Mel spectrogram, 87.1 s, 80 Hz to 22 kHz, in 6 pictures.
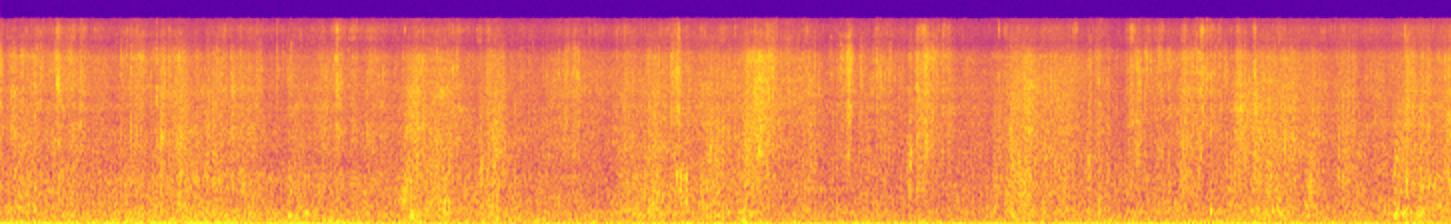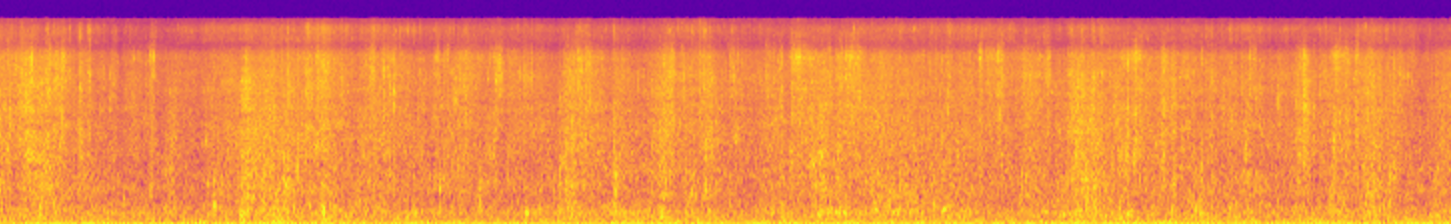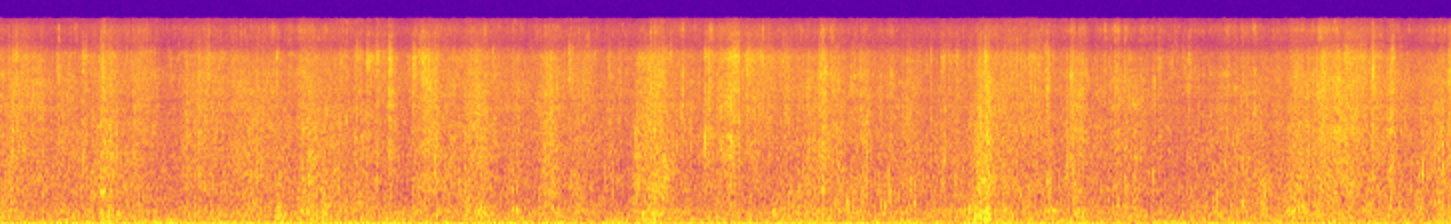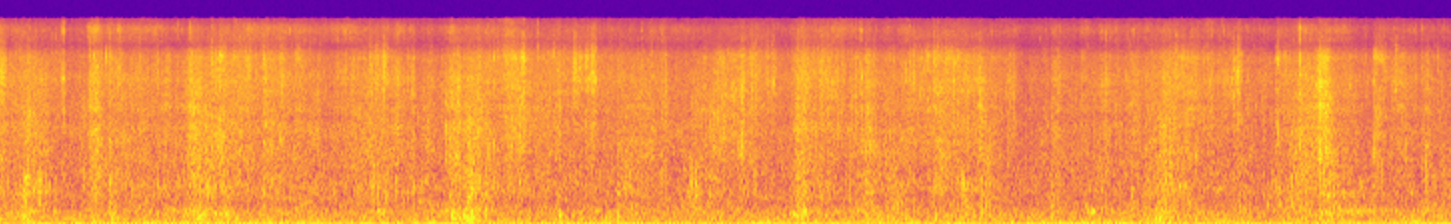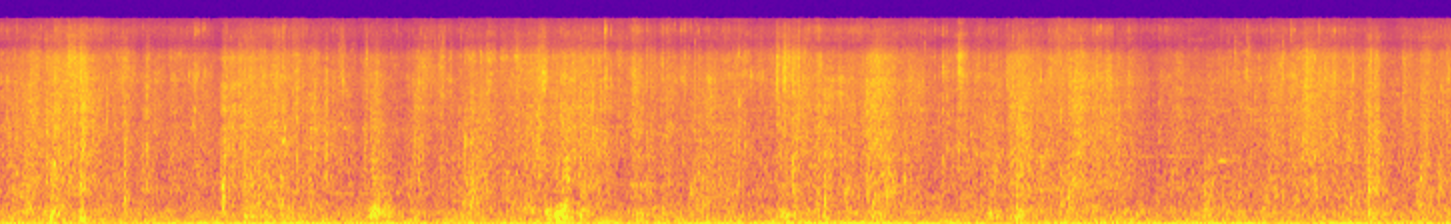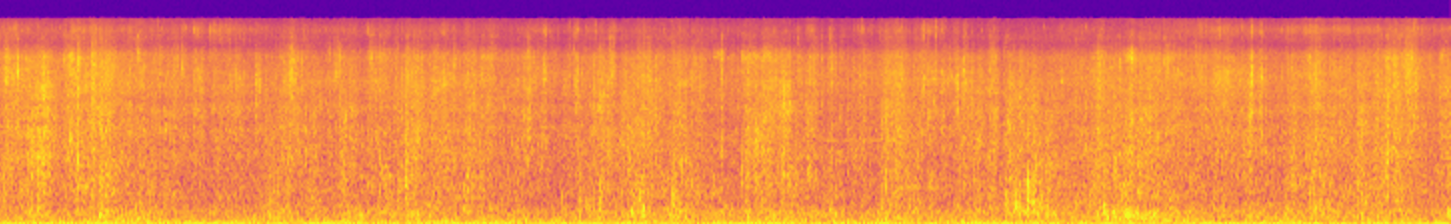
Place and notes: {"title": "Karakoy, winter sea", "date": "2011-02-19 10:40:00", "description": "sounds of seagulls and waves pounding the Karakoy Pier", "latitude": "41.02", "longitude": "28.98", "altitude": "5", "timezone": "Europe/Istanbul"}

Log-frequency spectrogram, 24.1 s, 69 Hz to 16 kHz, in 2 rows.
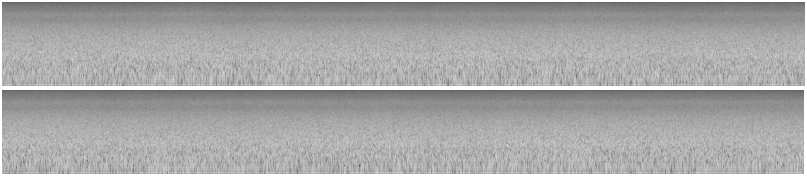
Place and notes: {"title": "Gesäuse Str., Admont, Österreich - Tor zum Gesäuse", "date": "2020-06-14 13:20:00", "description": "At the entrance to the valley called \"Gesäuse\" (which denotes a constant, roaring noise) the water of the of the river Enns falls down a steep slope emmitting a roaring noise which ist the origin of the place's name", "latitude": "47.58", "longitude": "14.56", "altitude": "618", "timezone": "Europe/Vienna"}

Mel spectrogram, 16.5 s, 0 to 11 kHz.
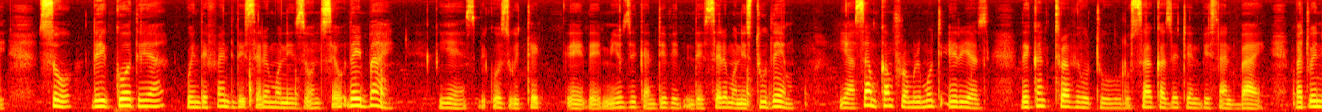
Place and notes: {"title": "Mass Media Centre, ZNBC, Lusaka, Zambia - Kumbuka, crossing the Zambezi...", "date": "2012-07-19 15:39:00", "description": "Mrs. Namunkolo continues describing in detail the “Kumbuka” ceremony of the Lozi people a ritual crossing of the Zambezi river twice a year by the King and the royal household…\nThe entire playlist of recordings from ZNBC audio archives can be found at:", "latitude": "-15.41", "longitude": "28.32", "altitude": "1267", "timezone": "Africa/Lusaka"}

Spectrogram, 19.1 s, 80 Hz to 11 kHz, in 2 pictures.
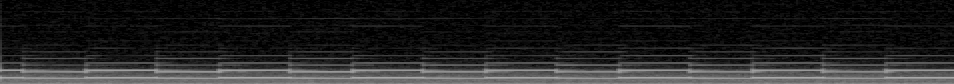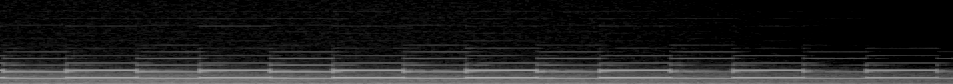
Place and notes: {"title": "North Manchester - Alarm Bleeping", "date": "2011-02-10 23:45:00", "description": "An alarm constantly bleeping, late at night.", "latitude": "53.54", "longitude": "-2.28", "altitude": "103", "timezone": "Europe/London"}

